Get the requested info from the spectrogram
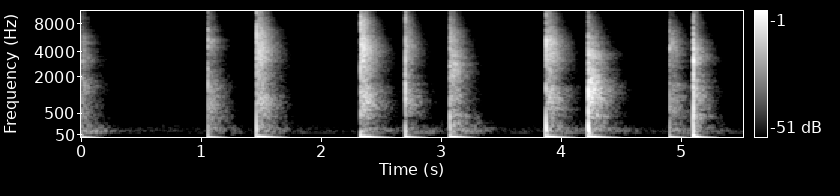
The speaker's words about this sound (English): All right. Let's do the claps, everybody.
